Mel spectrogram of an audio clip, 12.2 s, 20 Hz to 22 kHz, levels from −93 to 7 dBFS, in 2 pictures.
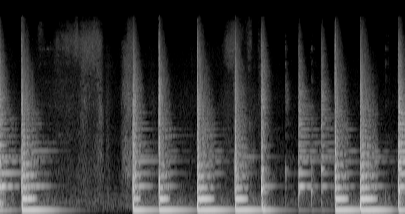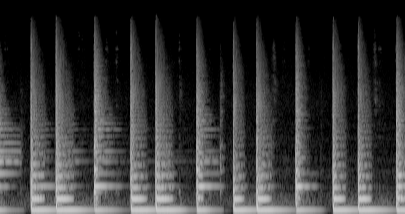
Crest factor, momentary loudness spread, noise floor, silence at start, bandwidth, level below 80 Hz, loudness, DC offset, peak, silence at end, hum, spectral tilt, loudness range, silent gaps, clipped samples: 20 dB; 12 LU; -52 dBFS; 0 s; 11.5 kHz; -52 dBFS; -20 LUFS; under 0.1%; 0 dBFS; 0 s; none; -7 dB/octave; 2 LU; none; under 0.1%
